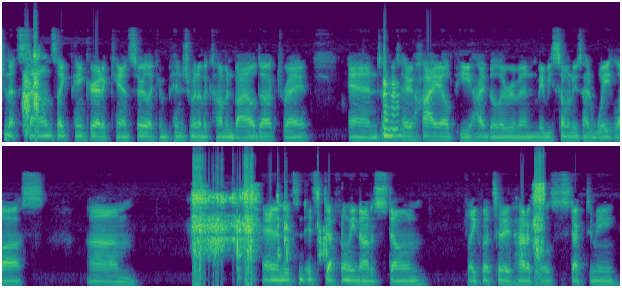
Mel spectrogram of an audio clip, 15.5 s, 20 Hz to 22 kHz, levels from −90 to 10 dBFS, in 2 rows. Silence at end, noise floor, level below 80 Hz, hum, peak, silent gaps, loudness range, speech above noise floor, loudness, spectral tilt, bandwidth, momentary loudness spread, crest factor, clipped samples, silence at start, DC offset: 0.05 s; -68 dBFS; -50 dBFS; none; 0 dBFS; none; 11 LU; 51 dB; -12 LUFS; -1.5 dB/octave; over 20 kHz; 16 LU; 16 dB; 0.4%; 0 s; under 0.1%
